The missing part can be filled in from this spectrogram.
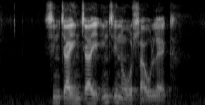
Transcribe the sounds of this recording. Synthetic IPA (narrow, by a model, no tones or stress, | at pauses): ʃint͡ʃʼaint͡ʃʼaiʔint͡ʃʼinɔʊɬaulɛːkʼḁ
